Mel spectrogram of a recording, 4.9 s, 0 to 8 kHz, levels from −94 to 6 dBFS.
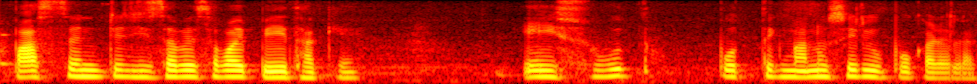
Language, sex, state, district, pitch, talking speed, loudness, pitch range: Bengali, male, Jharkhand, Jamtara, 180 Hz, 135 wpm, -20 LUFS, 160-185 Hz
